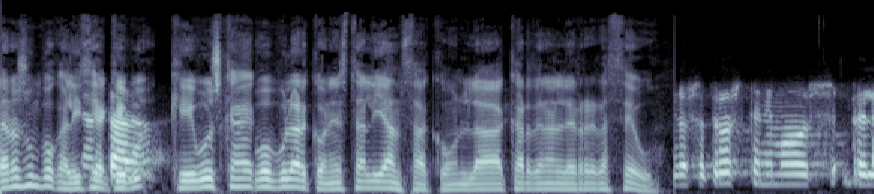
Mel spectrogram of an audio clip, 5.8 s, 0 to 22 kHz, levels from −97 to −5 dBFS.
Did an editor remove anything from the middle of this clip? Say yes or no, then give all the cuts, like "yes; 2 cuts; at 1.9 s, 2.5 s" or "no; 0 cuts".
yes; 1 cut; at 1.7 s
